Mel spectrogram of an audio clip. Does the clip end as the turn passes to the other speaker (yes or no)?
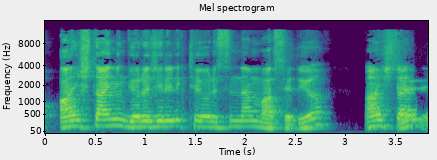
no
